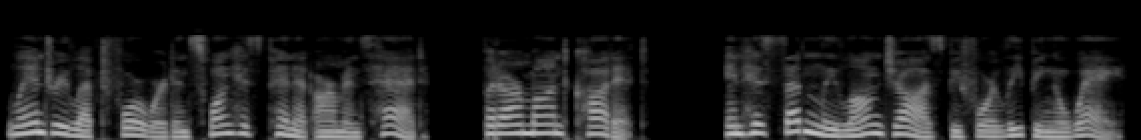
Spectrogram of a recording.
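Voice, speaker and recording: A woman's voice: mid-range voice, lively intonation, moderate pace, mellow, no room sound, dull audio. A woman reading scripted first-person fiction as an audiobook narrator.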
